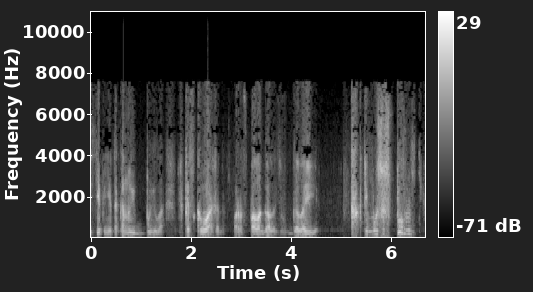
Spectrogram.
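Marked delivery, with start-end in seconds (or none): 5.2-6.6 high, indignant mother; flaring up. A narrator's reading. Mother to daughter over an awkward memory, flaring up. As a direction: flare up, pitch jumping high. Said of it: "вспыхнула мать".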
